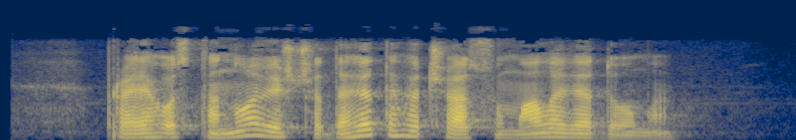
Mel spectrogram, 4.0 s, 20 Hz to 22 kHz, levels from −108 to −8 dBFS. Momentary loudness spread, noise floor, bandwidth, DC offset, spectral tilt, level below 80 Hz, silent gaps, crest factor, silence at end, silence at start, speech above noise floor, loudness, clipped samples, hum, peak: 10 LU; -71 dBFS; 10 kHz; under 0.1%; -3.5 dB/octave; -64 dBFS; none; 22 dB; 0.6 s; 0.3 s; 45 dB; -25 LUFS; under 0.1%; none; -4 dBFS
